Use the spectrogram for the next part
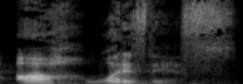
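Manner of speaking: slow, loud-then-dropping groan of disgust; mock groan. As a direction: groan like an ungrateful child. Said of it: "they were just groaning".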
